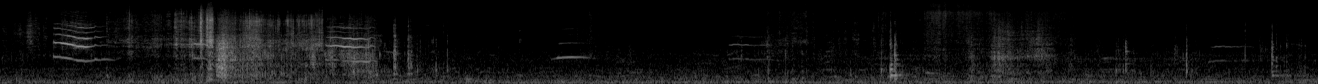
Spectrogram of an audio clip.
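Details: Hungry, neglected stray cat living among other strays, noisily eating found food and ready to fight other cats to protect it; repeated short, rising-falling, harmonic meows over nearly two seconds, with rustling bursts between calls.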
